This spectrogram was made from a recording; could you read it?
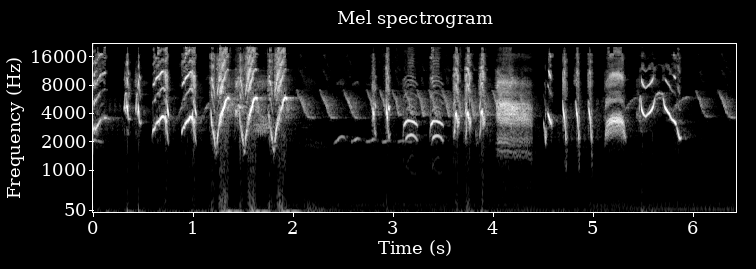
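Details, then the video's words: Rich varied song of a captive jalak starling in full isian style, swooping whistles and chatter, a harsh hissing burst, then quick repeated ticking notes. "Burung jalak gacor full isian!"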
